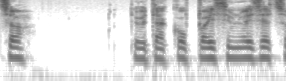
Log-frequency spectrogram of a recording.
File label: "gobaith", Welsh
